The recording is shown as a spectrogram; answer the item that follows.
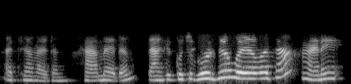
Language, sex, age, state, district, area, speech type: Sindhi, female, 30-45, Gujarat, Kutch, urban, conversation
